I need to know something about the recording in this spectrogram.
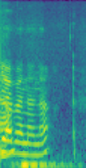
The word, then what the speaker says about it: Fihavanana: Donc il suffit de se connecter sur la plateforme et de trouver le projet qui s'appelle Fiavanana. Et comme ça se prononce, voilà. Fiavanana.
